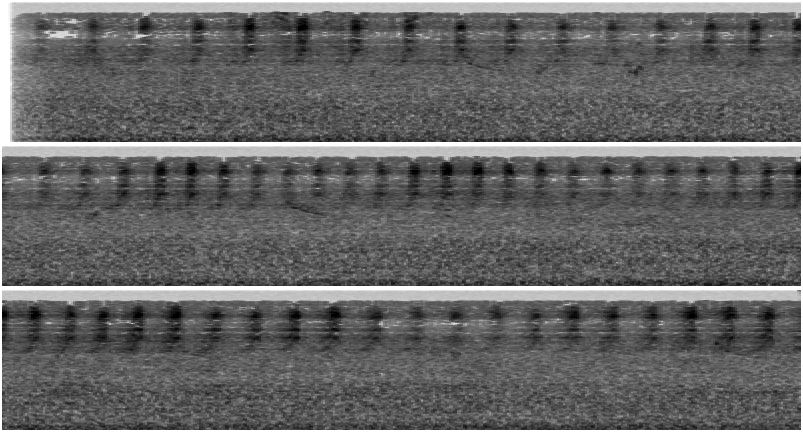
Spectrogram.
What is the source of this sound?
Cryptotympana takasagona, a cicada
